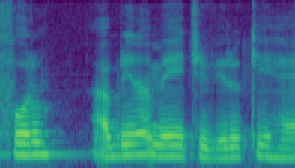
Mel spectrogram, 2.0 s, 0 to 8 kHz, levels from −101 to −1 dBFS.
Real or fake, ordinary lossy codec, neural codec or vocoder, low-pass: real; none; none; none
